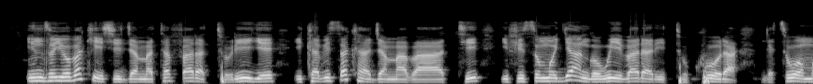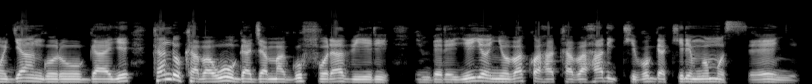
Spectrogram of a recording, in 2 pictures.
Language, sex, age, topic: Rundi, male, 25-35, education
